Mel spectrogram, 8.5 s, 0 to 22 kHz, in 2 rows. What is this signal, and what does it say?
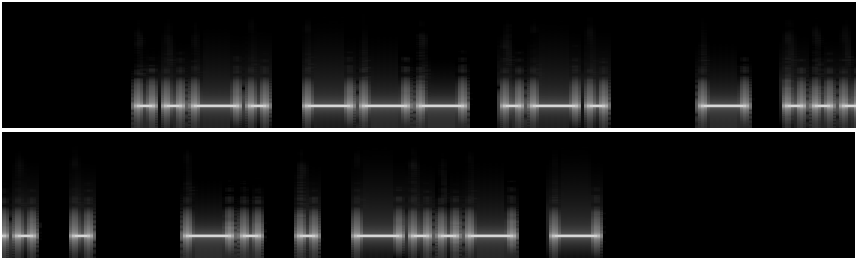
Morse code, heard as a keyed tone, about 17 wpm, 700 Hz. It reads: FOR THE NEXT
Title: Sets of 3 Words 17wpm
